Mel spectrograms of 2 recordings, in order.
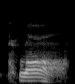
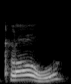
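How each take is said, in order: First: The vowel is a plain open aw sound. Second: The vowel glides toward an oo sound. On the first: The speaker calls it right. "but claw" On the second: The speaker calls it wrong. "not claw"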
